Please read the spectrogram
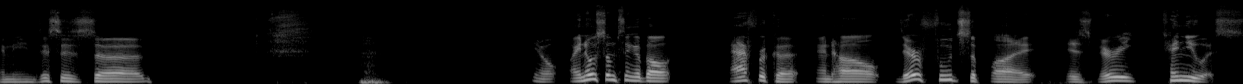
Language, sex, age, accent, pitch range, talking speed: English, male, 40-59, American, 125-170 Hz, 95 wpm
